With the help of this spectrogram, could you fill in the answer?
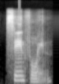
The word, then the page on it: sainfoin: Indian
